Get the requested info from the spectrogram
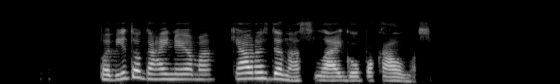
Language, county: Lithuanian, Vilnius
